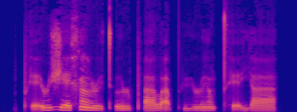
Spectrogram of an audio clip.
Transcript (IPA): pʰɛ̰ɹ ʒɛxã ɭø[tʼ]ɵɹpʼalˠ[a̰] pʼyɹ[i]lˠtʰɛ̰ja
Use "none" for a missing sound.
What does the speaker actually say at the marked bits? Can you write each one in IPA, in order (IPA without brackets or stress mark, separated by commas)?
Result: tʼ, a̰, ĩ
